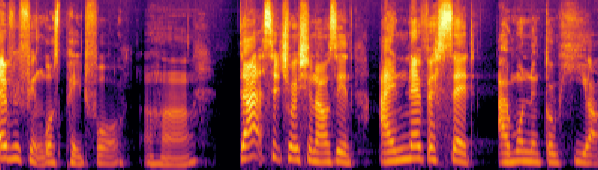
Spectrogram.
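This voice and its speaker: Lively intonation marks this woman's medium-pitched voice as she speaks at a fairly quick pace. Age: 20s. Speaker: podcast co-host. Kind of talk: casual chat. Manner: animated.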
